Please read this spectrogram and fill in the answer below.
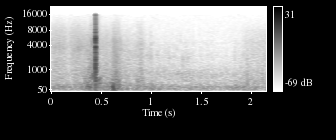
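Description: A seven iron striking a golf ball off grass: one sharp, loud click of the clubface on the ball about half a second in, followed by a fainter knock.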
